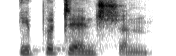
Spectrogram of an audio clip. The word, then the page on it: hypotension: Indian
